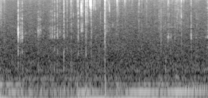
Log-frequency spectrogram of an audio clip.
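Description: A solid black dry bar of soap, held in the hand, is scraped with a utility knife blade to cut off shavings. Quick, crisp, bright scratching ticks sound over a steady low hum as the thin curls of soap peel away.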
